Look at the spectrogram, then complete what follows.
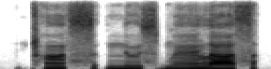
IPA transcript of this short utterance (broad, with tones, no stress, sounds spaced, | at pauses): ʈʰ ɐ̃˦ s | n ʉ˨ s b ɛ̃˨˦ l a˦ s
